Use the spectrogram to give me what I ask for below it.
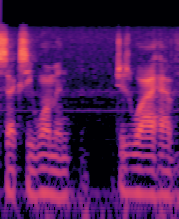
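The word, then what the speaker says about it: Sacsayhuamán: of course sexy woman sounds like it's pronounced sexy woman which is why I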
